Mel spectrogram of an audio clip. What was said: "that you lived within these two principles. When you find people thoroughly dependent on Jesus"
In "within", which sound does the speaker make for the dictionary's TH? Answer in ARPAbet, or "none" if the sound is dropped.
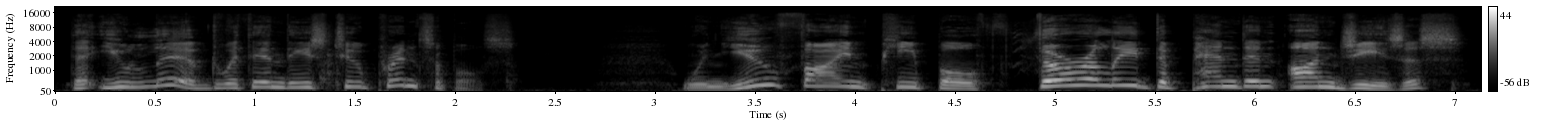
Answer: TH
